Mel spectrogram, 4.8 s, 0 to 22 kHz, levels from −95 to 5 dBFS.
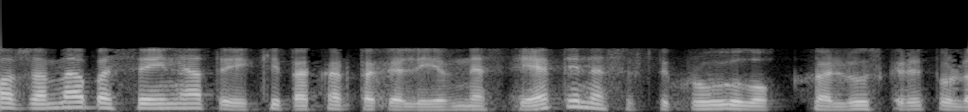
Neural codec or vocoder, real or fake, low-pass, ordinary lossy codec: codec, 16 kHz, 0.3 kbps, FocalCodec; fake; 3.6 kHz; AAC, 24 kbps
